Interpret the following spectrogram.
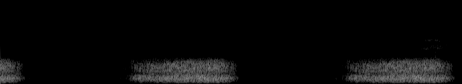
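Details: Normal breath sounds from a simulated virtual patient in Shadow Health, auscultated over the lungs and back through a stethoscope; soft, even breathing, clear with no added noises.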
